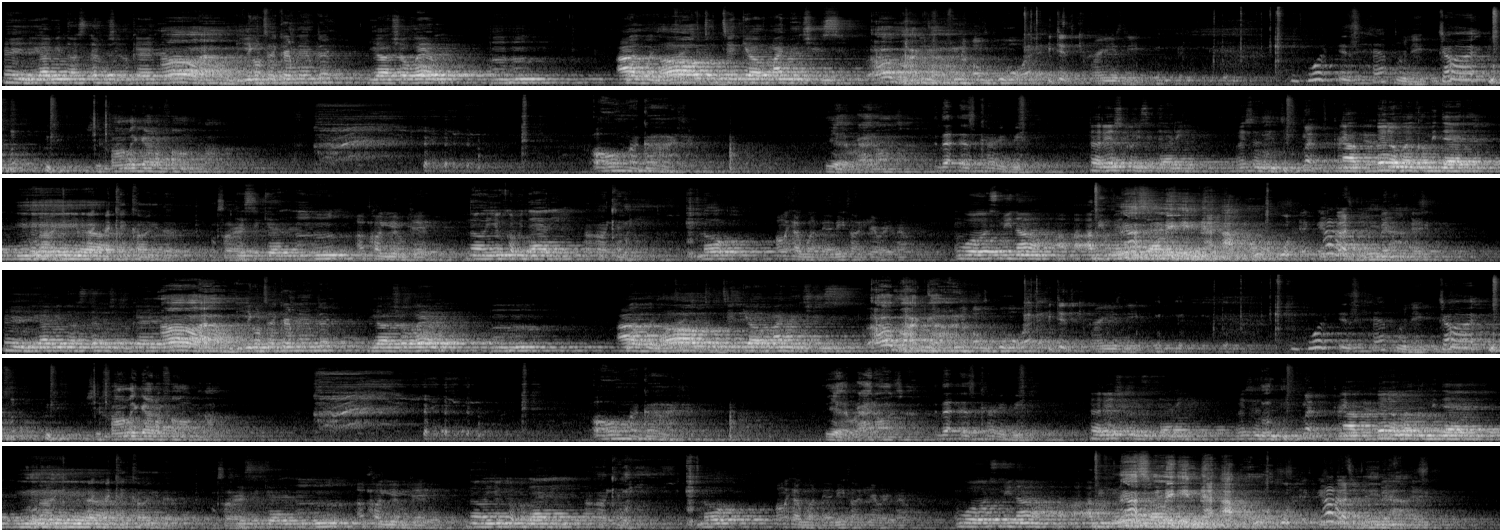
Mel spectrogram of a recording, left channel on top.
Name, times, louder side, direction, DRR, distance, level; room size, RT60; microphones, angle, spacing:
voice 1, 0.0-1.6 2.2-2.7 3.7-4.4 4.9-5.3 6.1-8.4 25.9-26.9 27.3-27.7 28.3-29.7 30.1-31.1 32.2-33.3 34.6-35.6 36.9-37.2 39.5-41.7, left 2 dB, 40° left, 3 dB, 5.6 m, -19 dB
voice 2, 1.6-2.5 8.6-9.6 11.5-11.6 16.1-17.1 18.1-18.9 23.2-23.9 27.6-27.7 30.2-30.6 36.0-36.3 36.8-36.9 41.1-42.7 43.2-44.0, right 1 dB, 30° right, 7 dB, 3.3 m, -22 dB
voice 3, 2.4-3.4 6.2-7.2 9.0-11.4 12.9-15.1 15.4-15.5 20.9-21.9 22.2-22.3 24.3-25.2 27.8-28.7 30.3-30.5 30.8-32.4 33.5-34.3 35.8-36.3 37.7-39.1 40.9-41.3 41.6-44.2, left 1 dB, 15° left, 3 dB, 2.4 m, -27 dB
28.5 x 26.5 x 7.8 m, 2.6 s
head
